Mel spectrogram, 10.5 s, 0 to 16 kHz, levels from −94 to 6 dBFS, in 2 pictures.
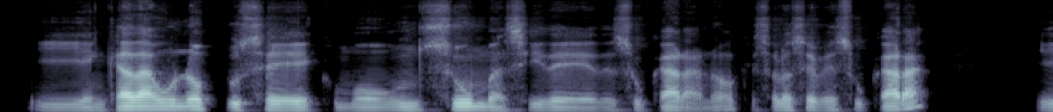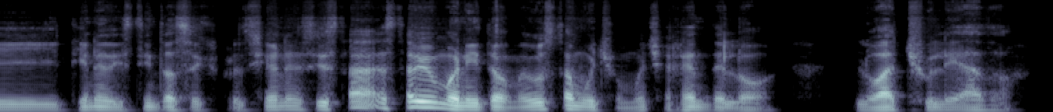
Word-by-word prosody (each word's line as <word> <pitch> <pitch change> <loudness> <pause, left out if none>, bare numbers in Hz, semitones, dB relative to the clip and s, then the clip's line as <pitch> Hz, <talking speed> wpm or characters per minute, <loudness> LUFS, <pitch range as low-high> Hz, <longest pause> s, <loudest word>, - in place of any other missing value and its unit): y 90 0 -10
en 90 -1 -8
cada 105 +3 +9
uno 105 0 +3
puse 95 -2 -1
como 90 0 -7
un 100 +2 -5
zoom 100 +1 +1
así 95 +2 -6
de- 90 -2 -4
de 85 - -14
su 80 - -11
cara, - - -1
¿no? - - -10
Que - - -27
solo - - -5
se - - -4
ve 95 - -8
su - - -9
cara - - +3 0.5
y 90 -1 -8
tiene 100 -1 -5
distintas 95 +1 -6
expresiones. 105 0 -9
Y - - -1
está- 90 -4 -1
está 155 +4 0
bien 180 -2 +9
bonito, 105 -5 +5
me 95 +3 -6
gusta 110 +2 +1
mucho, 95 -6 -5
mucha 90 +4 -14
gente 95 -2 -4
lo 80 -1 -9 0.4
lo 90 -1 -5
ha 90 - +5
chuleado. 85 -4 -9
95 Hz, 215 wpm, -25 LUFS, 90-105 Hz, 0.5 s, cada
